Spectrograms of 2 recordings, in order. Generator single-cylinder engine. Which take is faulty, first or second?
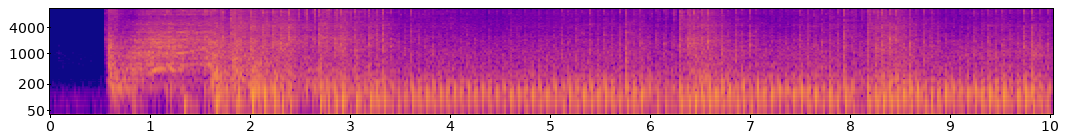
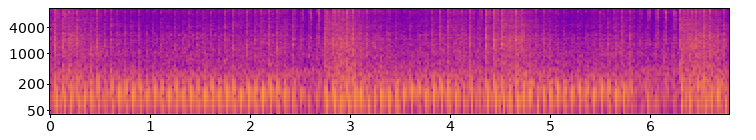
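second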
